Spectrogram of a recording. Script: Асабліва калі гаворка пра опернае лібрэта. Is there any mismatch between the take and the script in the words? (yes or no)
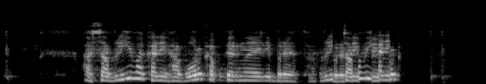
yes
